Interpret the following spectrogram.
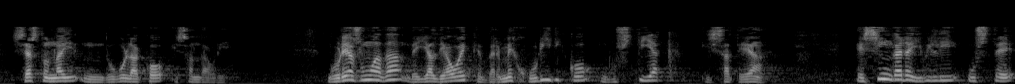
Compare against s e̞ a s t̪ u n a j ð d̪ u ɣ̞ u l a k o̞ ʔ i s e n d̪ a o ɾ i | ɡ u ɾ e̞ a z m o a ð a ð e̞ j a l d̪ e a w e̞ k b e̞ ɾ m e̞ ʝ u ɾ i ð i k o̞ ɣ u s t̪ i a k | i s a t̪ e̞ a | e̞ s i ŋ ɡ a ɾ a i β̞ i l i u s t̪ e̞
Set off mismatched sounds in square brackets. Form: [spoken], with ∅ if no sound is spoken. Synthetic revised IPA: s e̞ a s t̪ u n a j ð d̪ u ɣ̞ u l a k o̞ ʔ i s [a] n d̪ a o ɾ i | ɡ u ɾ e̞ a z m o a ð a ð e̞ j a l d̪ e a w e̞ k b e̞ ɾ m e̞ ʝ u ɾ i ð i k o̞ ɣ u s t̪ i a k | i s a t̪ e̞ a | e̞ s i ŋ ɡ a ɾ a i β̞ i l i u s t̪ e̞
